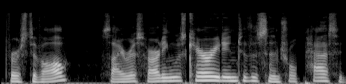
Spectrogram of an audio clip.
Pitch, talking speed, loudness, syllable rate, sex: 150 Hz, 190 wpm, -18 LUFS, 5.7 syllables/s, male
